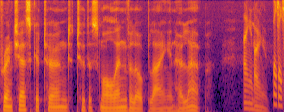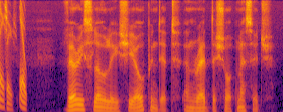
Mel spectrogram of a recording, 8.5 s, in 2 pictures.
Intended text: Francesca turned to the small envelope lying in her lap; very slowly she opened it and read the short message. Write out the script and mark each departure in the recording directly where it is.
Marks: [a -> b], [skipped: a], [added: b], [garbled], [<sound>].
Francesca turned to the small envelope lying in her lap; [chirp] very slowly she opened it and read the short message.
